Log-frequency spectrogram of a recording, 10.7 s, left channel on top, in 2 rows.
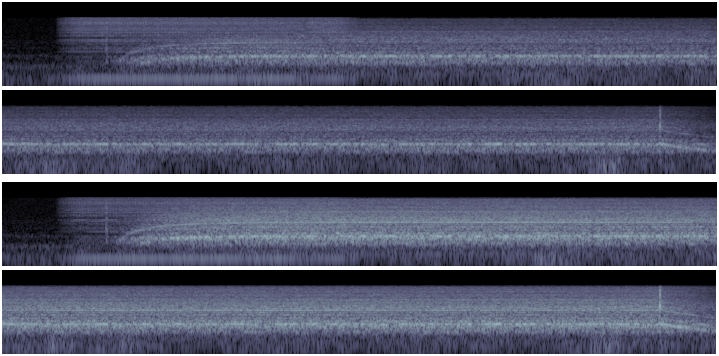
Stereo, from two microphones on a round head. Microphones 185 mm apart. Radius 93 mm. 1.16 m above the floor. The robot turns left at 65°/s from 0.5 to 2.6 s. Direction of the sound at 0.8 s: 15° right.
